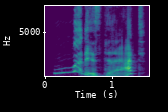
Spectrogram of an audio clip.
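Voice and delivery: a tiny bent doorkeeper amused; odd little man. Acted. Bartok Wynn asks.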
